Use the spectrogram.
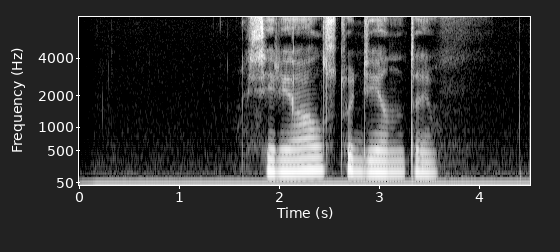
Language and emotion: Russian, sad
